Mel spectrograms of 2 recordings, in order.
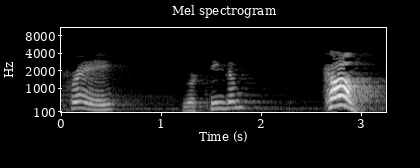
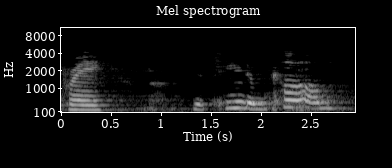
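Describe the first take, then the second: First: It is said as a firm command. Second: It is said as a polite request.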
